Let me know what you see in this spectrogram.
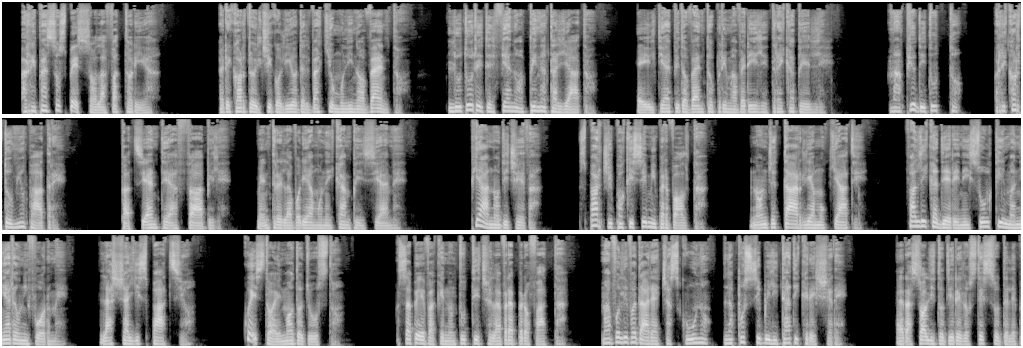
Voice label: male italian voice over talent narrative

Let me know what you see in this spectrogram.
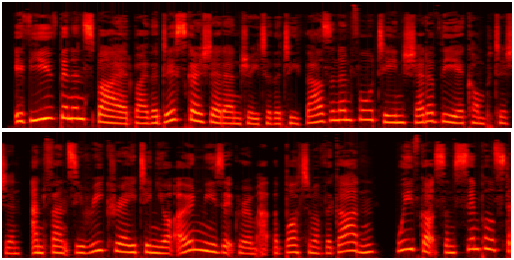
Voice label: female british voice over upbeat; english british

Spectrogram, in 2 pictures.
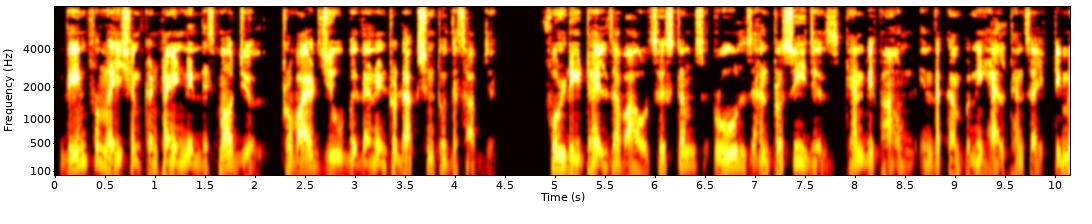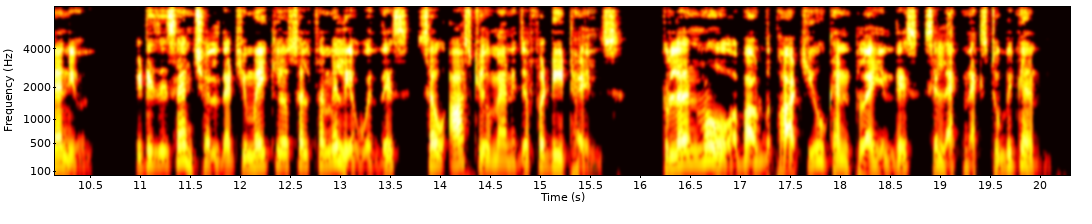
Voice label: male indian voice over narrative

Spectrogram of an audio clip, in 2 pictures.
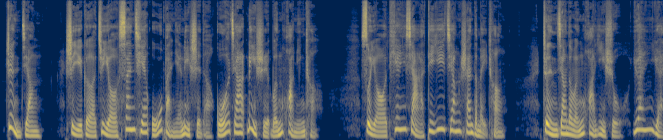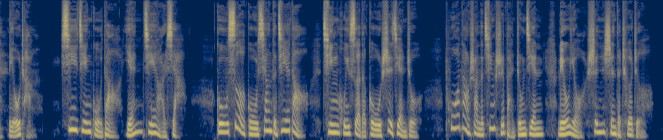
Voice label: female chinese voice over narrative, mandarin

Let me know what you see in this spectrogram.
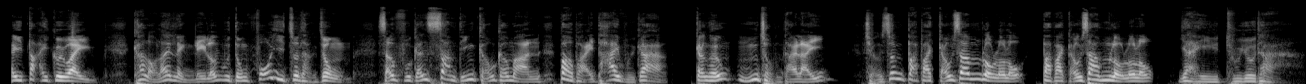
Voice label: male cantonese voice over sales

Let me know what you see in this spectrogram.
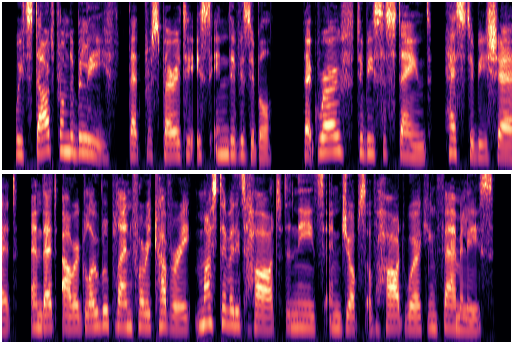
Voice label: female slovakian voice over english

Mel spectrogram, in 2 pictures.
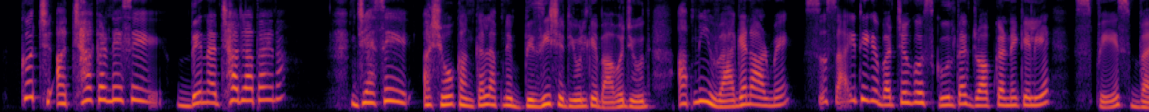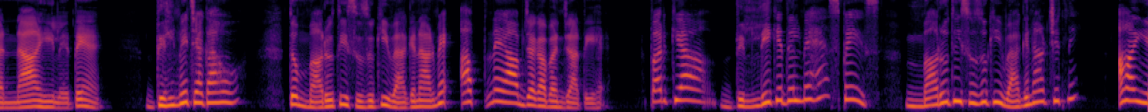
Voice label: female hindi voice over sales

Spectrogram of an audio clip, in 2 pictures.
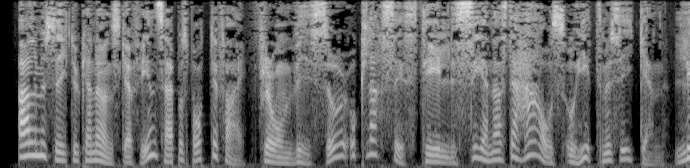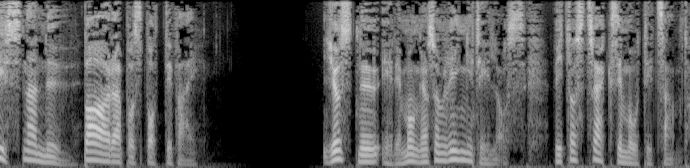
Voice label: male swedish voice over talent sales

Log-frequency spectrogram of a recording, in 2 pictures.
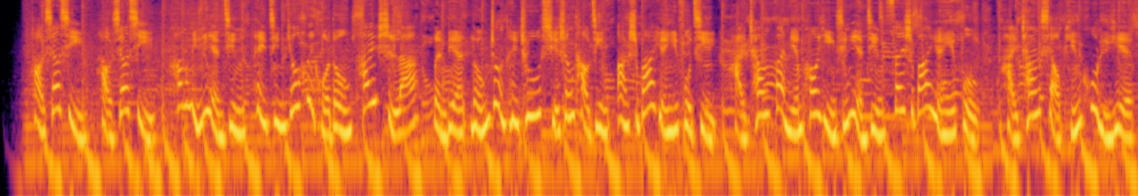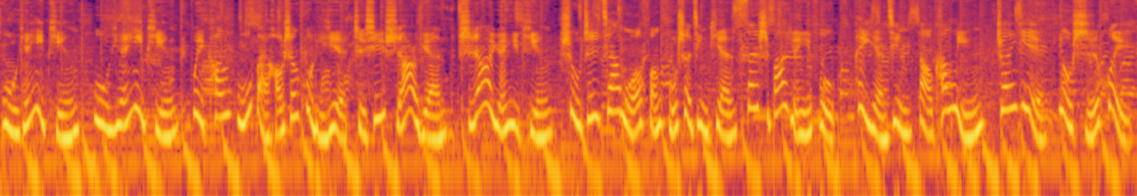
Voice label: female chinese voice over sales, mandarin

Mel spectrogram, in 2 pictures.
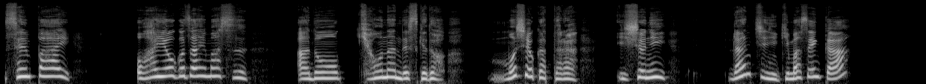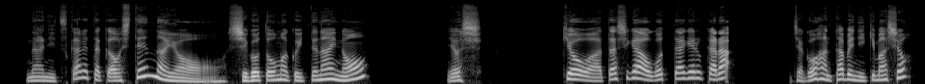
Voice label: female japanese voice over character

